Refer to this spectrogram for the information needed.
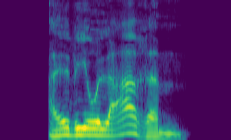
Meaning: strong dative masculine/neuter singular of alveolar
- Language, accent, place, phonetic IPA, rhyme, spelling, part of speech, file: German, Germany, Berlin, [alveoˈlaːʁəm], -aːʁəm, alveolarem, adjective, De-alveolarem.ogg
